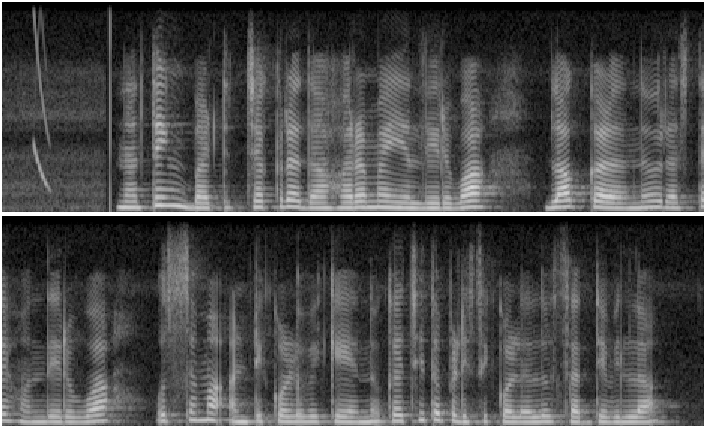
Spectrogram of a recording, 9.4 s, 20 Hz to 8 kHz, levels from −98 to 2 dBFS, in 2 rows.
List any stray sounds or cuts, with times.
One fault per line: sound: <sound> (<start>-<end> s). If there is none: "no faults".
sound: chirp (0.2-0.3 s)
